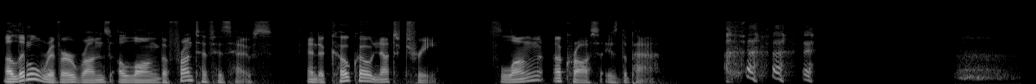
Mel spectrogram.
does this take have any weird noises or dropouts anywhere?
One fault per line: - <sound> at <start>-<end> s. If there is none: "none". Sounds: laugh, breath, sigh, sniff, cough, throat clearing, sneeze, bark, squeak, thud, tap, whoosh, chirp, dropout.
- laugh at 7.2-8.2 s
- breath at 9.5-10.2 s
